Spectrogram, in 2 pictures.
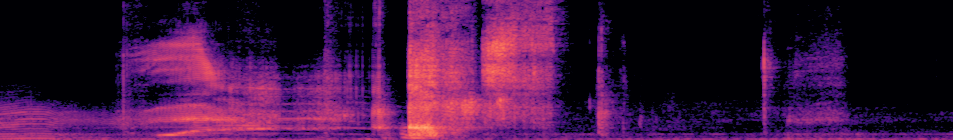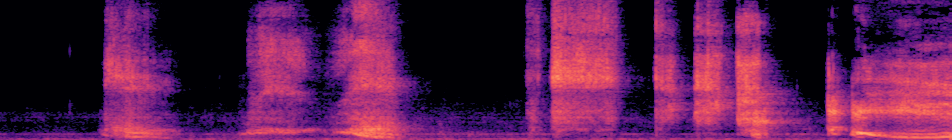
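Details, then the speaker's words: Adult holding back a cough: a series of short, sharp stifled cough bursts, some snorted or partly voiced, between quiet pauses; speaker mentions vaping and is quitting cannabis. "This is me trying to hold in my cough. I mean, this is me trying to hold in a cough."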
